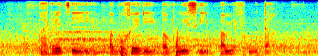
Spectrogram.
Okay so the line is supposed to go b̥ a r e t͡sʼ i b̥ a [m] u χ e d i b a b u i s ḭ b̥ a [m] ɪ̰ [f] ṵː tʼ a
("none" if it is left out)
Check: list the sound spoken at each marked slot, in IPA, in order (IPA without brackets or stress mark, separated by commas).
b, m, f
